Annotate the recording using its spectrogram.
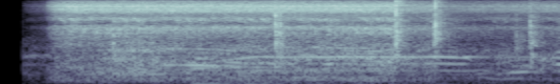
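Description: A steady, high-pitched chorus of night insects, with two sharp clicks about a second and a half in.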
